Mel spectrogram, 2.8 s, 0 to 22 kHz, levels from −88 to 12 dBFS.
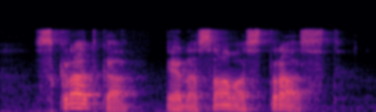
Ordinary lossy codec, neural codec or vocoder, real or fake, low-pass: none; none; real; 7.2 kHz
